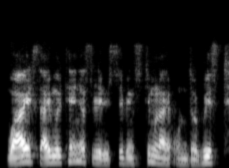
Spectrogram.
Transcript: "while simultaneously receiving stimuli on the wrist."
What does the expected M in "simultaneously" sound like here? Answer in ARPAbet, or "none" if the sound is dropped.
M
